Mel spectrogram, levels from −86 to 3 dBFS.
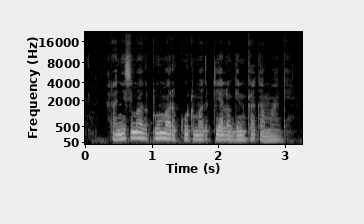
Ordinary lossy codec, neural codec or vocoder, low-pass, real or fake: none; vocoder, 44.1 kHz, 128 mel bands every 512 samples, BigVGAN v2; none; fake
